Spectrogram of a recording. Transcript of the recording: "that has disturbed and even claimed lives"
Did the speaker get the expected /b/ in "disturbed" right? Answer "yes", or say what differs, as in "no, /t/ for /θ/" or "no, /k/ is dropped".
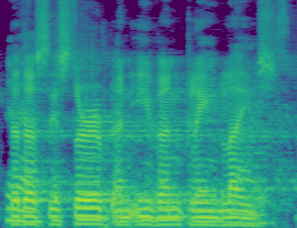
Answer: yes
